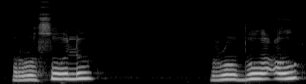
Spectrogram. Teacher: را کے اوپر پیش آ جائے تو اس را کو بھی پر پڑھیں گے، جیسے رسول، ربع۔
